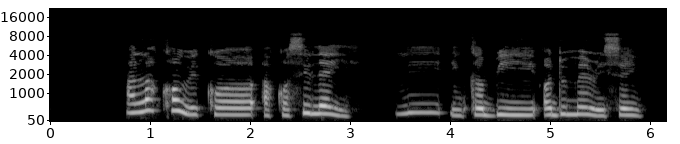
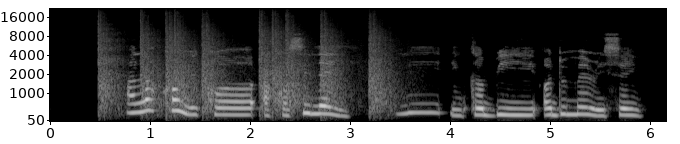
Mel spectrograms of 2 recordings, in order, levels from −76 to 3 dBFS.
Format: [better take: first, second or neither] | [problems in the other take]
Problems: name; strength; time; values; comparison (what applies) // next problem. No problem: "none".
first | background sound (Gunshot, gunfire); 11 dB below the speech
